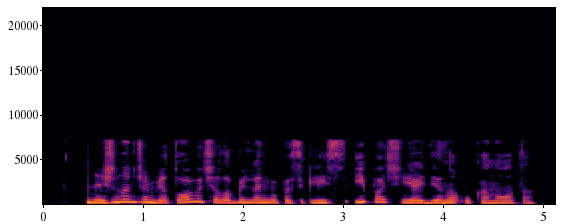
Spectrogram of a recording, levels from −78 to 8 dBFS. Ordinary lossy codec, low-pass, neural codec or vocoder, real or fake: MP3, 48 kbps; 7.2 kHz; none; real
